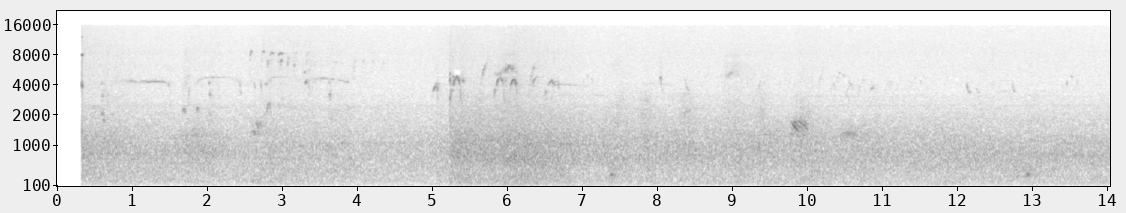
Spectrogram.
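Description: Scattered short chirps and twittering calls of small songbirds over a steady outdoor background hiss, with one stronger call about ten seconds in.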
